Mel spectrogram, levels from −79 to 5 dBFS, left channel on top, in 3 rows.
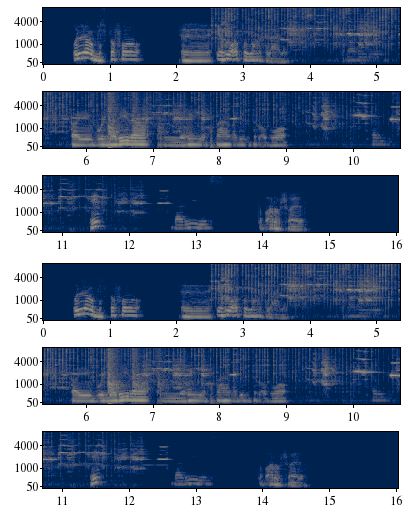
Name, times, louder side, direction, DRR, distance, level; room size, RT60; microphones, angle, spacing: voice 1, 0.4-1.4 2.0-3.7 5.8-9.0 11.4-11.6 13.9-14.6, left 3 dB, 70° left, 0.8 m, -36 dB
sound 1, 2.5-12.6, right 4 dB, 15° right, 0.5 m, -39 dB
voice 2, 4.5-5.2 10.3-10.8 12.6-13.4, left 4 dB, 45° left, 0.5 m, -51 dB
Clapping, 6.3-8.3 8.6-8.7, right 3 dB, 35° right, 0.9 m, -42 dB
3.9 x 2.1 x 4.0 m
head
